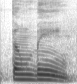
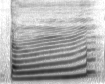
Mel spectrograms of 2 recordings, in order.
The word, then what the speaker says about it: também: Então, como nós pronunciamos esse também? Vamos lá fazer a transcrição. Vocês sabem que o som do T, o símbolo é o T mesmo, né? O A também. Mas olha aqui, tam, olha lá, tam. Então, toda vez que for fazer a transcrição fonética, a gente não vai colocar o M, porque o M só nasaliza.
